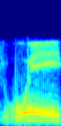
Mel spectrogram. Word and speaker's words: Wei: Two professors at University of Wisconsin, one's named Wei, W-E-I, that's how I pronounce it. The other, Q-I-N, I'd probably pronounce that Quinn, but I may be wrong about that.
